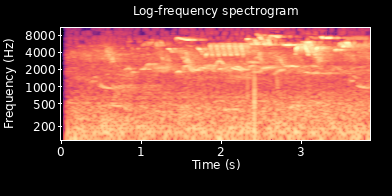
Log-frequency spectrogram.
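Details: Several small birds chirp and twitter together in the morning on a farm on the Isle of Man, high, thin and overlapping in quick, uneven bursts, over a low wash of outdoor noise.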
